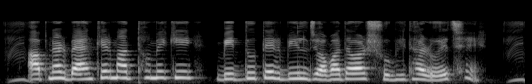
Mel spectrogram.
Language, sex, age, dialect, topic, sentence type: Bengali, female, 18-24, Northern/Varendri, banking, question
